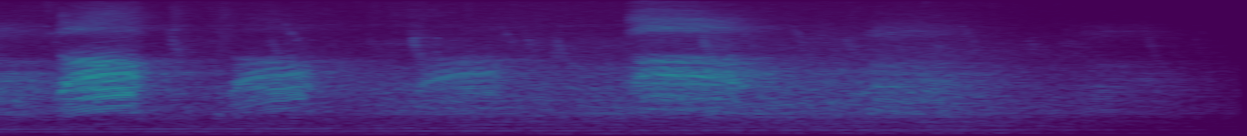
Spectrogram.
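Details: Carrion crow ground call: six hoarse, gravelly caws, roughly one each second, the first loudest and the rest gradually fading.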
